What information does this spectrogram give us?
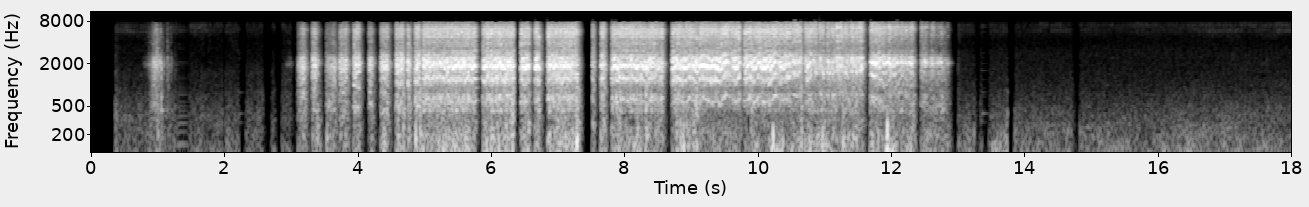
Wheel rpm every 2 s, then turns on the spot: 0, 30, 130, 160, 160, 160, 10, 0, 0.
none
